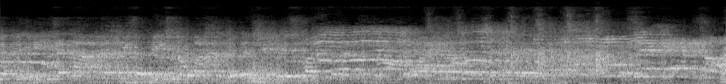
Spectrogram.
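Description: A wrestling arena crowd in Syracuse cheers and roars as Chris Cayden enters the ring. The dense, steady crowd noise stays loud throughout, with ringing tones and possible voices mixed in.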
